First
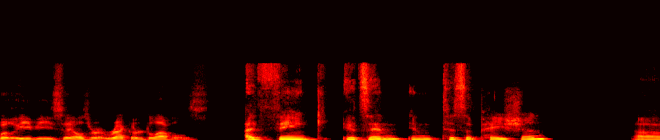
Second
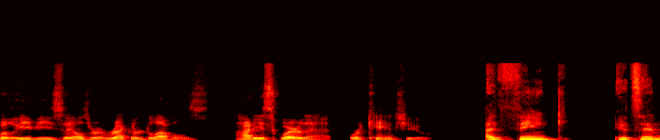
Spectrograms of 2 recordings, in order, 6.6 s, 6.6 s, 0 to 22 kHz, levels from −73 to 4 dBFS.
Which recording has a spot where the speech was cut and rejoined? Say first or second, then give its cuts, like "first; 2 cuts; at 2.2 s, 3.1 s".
first; 2 cuts; at 2.3 s, 3.4 s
